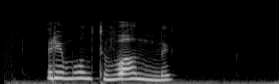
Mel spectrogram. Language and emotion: Russian, sad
